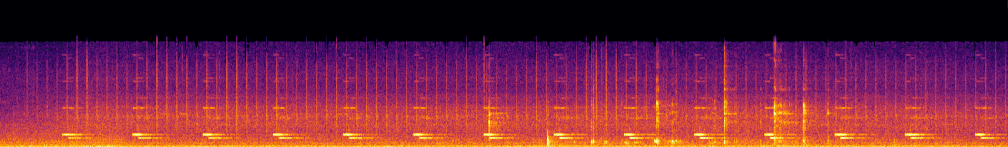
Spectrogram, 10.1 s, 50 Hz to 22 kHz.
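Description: Er:YAG conservation laser sounding its two-note beep, high then slightly lower, repeating about every 0.7 seconds while the laser is armed and in use, over a steady low hum from the equipment. A few sharp clicks come in the second half.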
